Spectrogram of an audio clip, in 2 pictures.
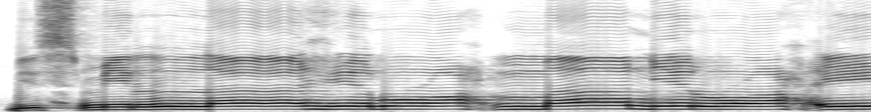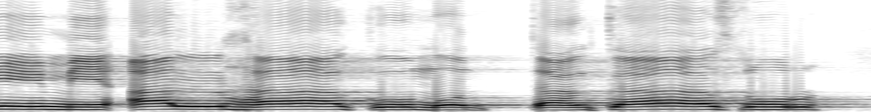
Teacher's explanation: Alhaakumut Takasur itu alnya bukan lam ta'rif, sehingga tetap dibaca meskipun disambung dari bismillah.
